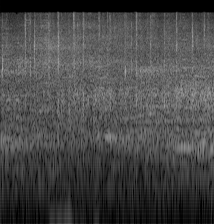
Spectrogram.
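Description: Spectators clapping, a scattered patter of hand claps, with voices talking over it.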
